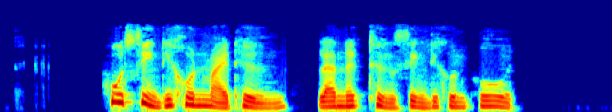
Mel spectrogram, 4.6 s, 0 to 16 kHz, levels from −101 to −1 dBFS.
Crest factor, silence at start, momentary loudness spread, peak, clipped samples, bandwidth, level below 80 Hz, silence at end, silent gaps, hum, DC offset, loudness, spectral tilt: 14 dB; 0.85 s; 7 LU; -2 dBFS; under 0.1%; 6.6 kHz; -48 dBFS; 0.75 s; 2.29-2.38 s; none; under 0.1%; -16 LUFS; -9.5 dB/octave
